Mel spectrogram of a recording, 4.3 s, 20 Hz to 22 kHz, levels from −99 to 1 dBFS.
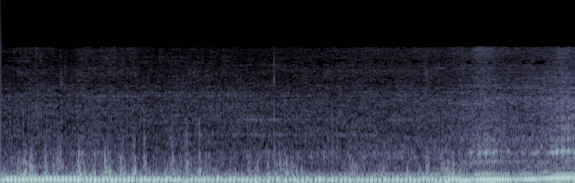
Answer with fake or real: real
